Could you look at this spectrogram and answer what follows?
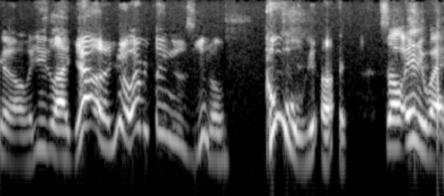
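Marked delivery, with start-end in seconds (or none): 0.7-3.1 bouncy, buoyant, upbeat delivery. Imitating a buoyant colleague named Keith Pollard: imitating buoyant Keith Pollard. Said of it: "He was very, you know, buoyant".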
